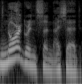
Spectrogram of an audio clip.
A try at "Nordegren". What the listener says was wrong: I don't think there's a son in it. Isn't it Nordegren?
